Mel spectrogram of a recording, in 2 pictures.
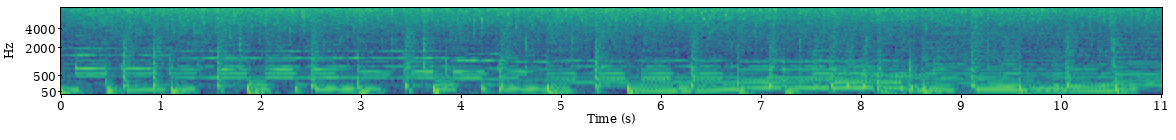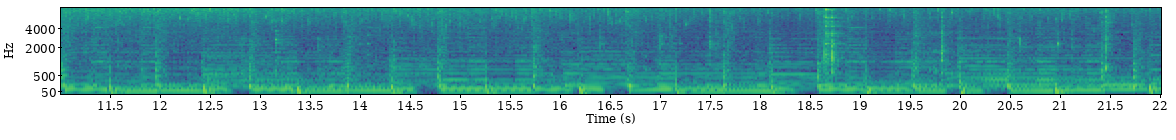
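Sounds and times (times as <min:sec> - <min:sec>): background music with bass line: 0:00.0 - 0:22.0
shallots sizzling in hot oil: 0:00.0 - 0:22.0.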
